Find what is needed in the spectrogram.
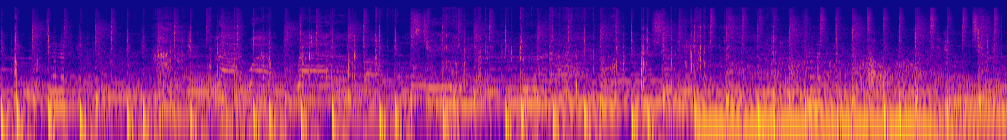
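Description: Music track with a skateboard on concrete mixed in: wheels rolling and the board clacking as it pops and lands during flip tricks. A deep, steady bass note comes into the music about two-thirds of the way through.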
